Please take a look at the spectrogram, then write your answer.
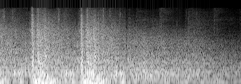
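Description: Broadband bursts of a jackhammer striking a turret in the survival game Rust, two loud impacts close together followed by a rough decaying rattle, heard near with no talk.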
